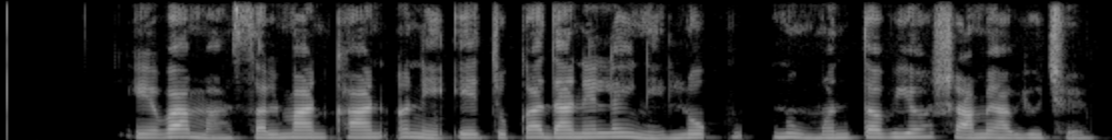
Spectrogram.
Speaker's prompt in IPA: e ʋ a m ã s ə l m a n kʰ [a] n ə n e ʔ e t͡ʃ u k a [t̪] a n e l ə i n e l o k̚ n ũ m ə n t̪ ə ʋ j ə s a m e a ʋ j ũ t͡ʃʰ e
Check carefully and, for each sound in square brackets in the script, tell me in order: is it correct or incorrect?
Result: correct, incorrect: d̪

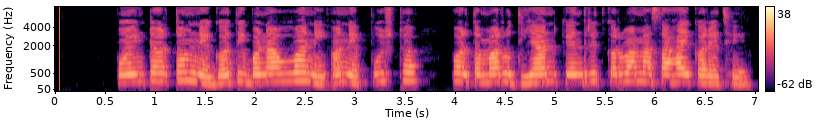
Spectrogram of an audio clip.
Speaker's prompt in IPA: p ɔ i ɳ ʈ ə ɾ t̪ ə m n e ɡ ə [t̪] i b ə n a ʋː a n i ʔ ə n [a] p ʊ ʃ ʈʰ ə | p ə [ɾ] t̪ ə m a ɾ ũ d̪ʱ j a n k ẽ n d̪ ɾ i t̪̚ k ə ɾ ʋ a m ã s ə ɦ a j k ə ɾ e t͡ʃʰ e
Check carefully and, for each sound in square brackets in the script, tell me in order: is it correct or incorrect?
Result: correct, incorrect: e, correct

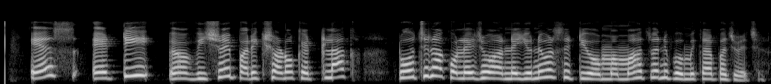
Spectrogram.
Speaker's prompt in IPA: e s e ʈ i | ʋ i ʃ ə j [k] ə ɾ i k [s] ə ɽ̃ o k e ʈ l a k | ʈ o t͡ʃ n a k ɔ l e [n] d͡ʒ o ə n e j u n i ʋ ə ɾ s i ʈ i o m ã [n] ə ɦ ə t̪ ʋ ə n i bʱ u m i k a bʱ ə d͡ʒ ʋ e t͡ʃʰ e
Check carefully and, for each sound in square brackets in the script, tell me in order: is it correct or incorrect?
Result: incorrect: p, incorrect: ʃ, incorrect: none, incorrect: m

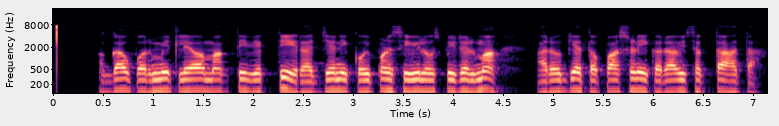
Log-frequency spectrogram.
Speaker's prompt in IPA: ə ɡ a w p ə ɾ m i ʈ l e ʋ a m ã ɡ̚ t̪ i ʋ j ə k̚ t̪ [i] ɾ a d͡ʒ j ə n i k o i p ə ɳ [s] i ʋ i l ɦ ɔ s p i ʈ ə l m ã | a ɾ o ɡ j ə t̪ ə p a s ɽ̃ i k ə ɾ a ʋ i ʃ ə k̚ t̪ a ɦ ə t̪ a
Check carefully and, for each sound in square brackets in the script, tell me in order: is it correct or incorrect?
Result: correct, correct

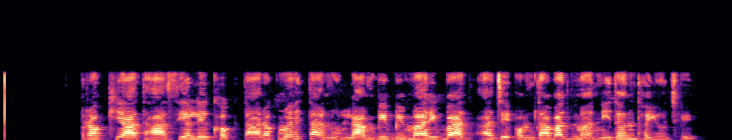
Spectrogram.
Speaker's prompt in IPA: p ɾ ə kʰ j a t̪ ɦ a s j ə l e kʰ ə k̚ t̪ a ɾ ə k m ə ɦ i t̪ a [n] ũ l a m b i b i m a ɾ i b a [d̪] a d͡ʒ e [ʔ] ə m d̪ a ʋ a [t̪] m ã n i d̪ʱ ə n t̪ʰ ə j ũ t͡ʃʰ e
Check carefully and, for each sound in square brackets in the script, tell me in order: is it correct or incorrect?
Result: correct, correct, correct, incorrect: d̪

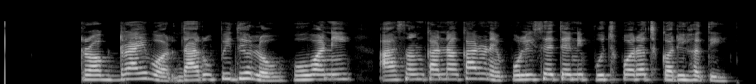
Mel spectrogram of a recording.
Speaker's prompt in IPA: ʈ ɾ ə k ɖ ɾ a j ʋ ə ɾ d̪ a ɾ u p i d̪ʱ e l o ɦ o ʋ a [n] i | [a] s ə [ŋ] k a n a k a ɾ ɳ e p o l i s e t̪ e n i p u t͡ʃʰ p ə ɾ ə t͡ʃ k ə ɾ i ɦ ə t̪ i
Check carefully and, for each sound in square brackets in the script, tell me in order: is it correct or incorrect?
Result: correct, correct, correct

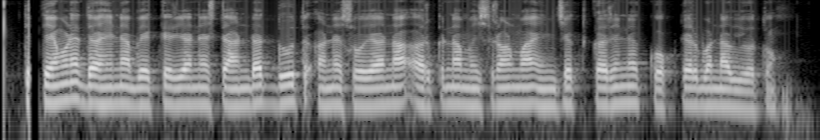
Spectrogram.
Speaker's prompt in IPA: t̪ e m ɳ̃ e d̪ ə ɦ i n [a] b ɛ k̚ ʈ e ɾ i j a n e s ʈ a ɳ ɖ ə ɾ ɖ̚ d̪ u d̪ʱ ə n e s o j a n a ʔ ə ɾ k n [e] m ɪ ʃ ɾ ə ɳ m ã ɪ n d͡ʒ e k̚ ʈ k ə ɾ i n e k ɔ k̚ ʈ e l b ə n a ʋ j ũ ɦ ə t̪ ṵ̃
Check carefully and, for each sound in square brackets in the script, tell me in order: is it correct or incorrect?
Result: correct, incorrect: a

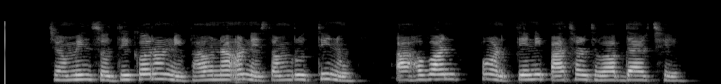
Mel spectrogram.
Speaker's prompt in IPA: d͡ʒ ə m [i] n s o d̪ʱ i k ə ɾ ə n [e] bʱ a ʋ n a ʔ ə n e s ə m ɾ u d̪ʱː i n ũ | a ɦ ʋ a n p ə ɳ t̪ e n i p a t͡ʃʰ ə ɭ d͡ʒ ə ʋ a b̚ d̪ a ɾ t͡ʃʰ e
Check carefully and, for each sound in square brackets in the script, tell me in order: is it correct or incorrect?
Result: correct, incorrect: i

